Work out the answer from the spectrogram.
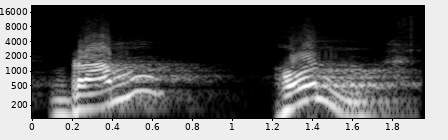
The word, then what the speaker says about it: ব্রাহ্মণ: এই উচ্চারণটা হচ্ছে হ এবং ম আছে, তার মানে ময়ের উচ্চারণটা হবে হয়ের সামনে, তাহলে এটা কি হবে ব্রাহ্মণ। এই উচ্চারণটা হবে ব্রাহ্মণ, তার মানে হয়ের সামনেই কিন্তু মটা চলে আসলো।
